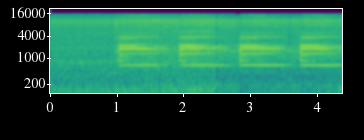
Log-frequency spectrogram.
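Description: A level crossing bell rings in a steady repeating pattern.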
